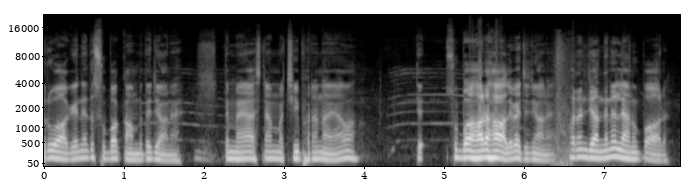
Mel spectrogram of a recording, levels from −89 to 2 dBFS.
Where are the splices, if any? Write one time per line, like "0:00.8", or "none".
0:06.6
